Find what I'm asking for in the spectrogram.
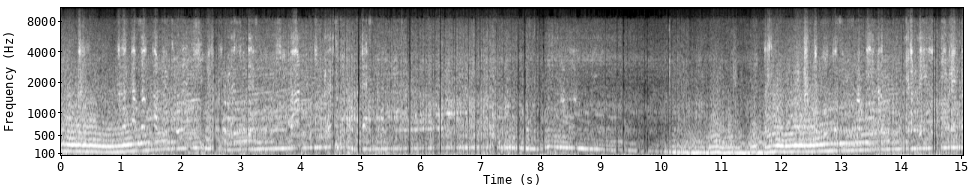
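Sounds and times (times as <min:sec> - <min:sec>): car engine from inside cabin: 0:00.0 - 0:15.0.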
